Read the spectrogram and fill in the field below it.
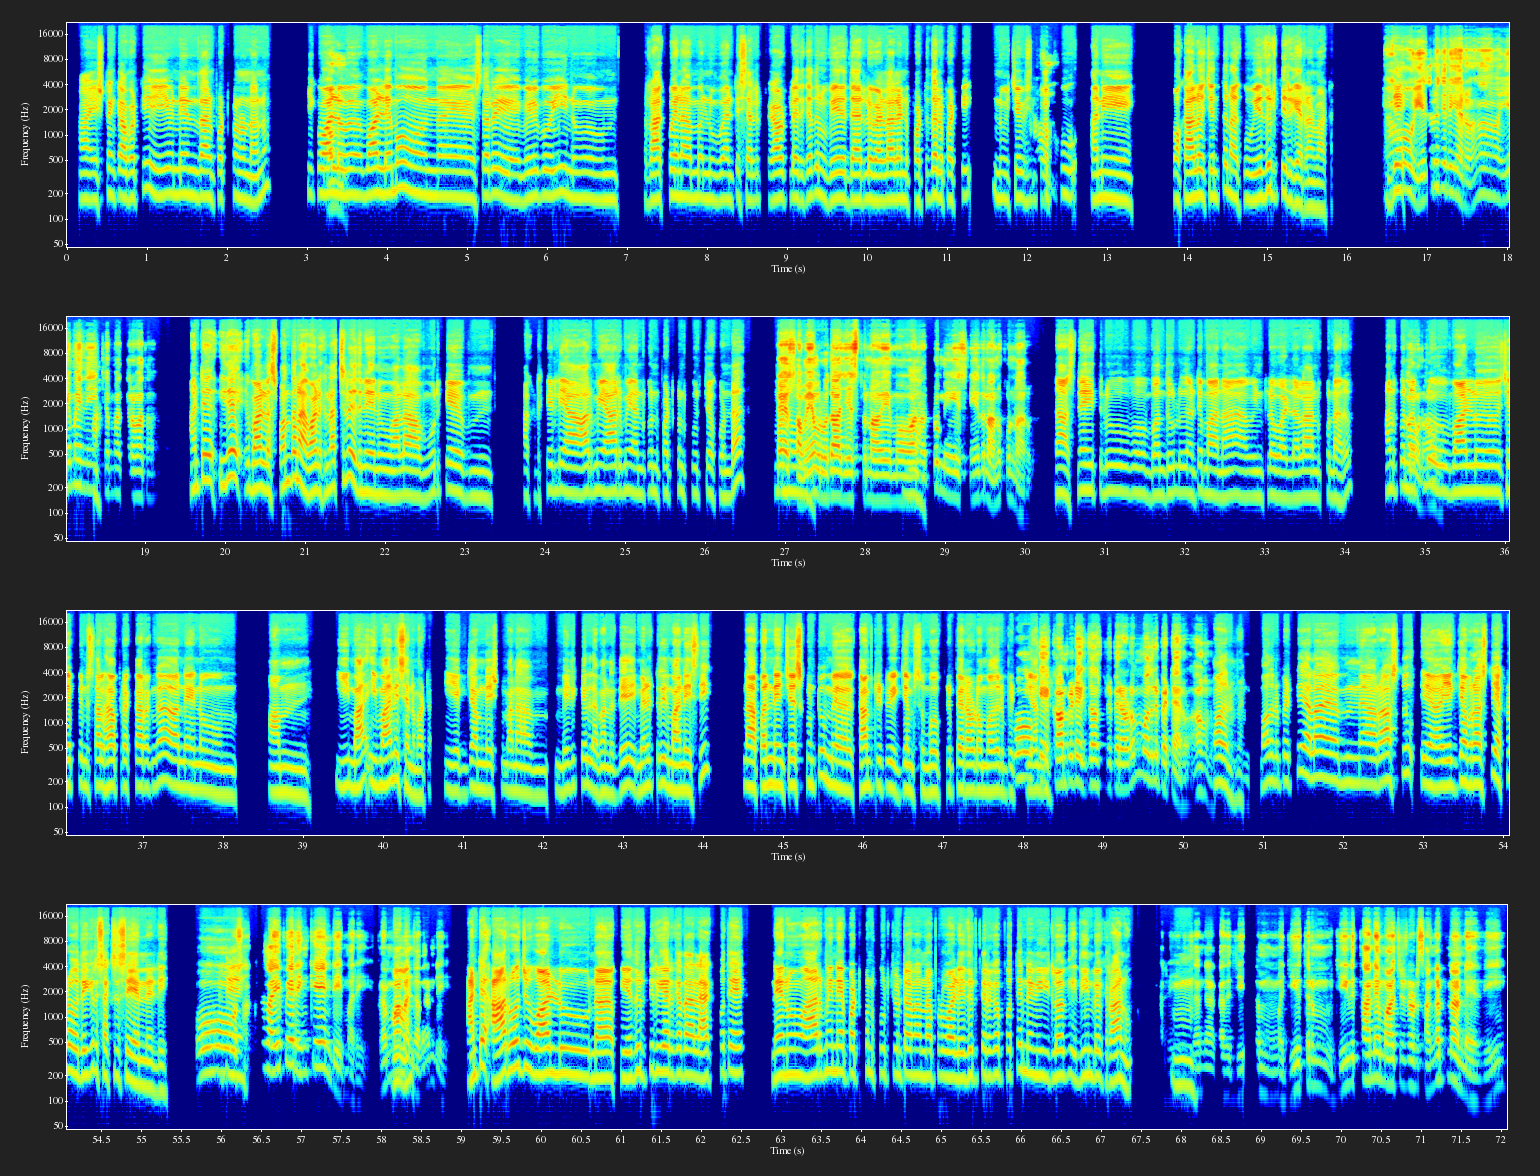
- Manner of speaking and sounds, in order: in English: "సెలెక్ట్"; other background noise; tapping; in English: "ఎగ్జామినేషన్"; in English: "మెడికల్"; in English: "కాంపిటిటివ్ ఎగ్జామ్స్"; in English: "కాంపిటిటివ్ ఎగ్జామ్స్"; in English: "ఎగ్జామ్"
- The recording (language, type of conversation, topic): Telugu, podcast, కుటుంబ సభ్యులు మరియు స్నేహితుల స్పందనను మీరు ఎలా ఎదుర్కొంటారు?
